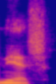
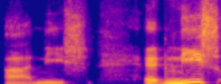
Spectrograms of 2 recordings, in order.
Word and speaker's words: niche: That's a really great niche. Niche or niche. How do you say it, right? It's actually niche if you're in Europe, and that's the way to say it. But in America, we'd say niche, right?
